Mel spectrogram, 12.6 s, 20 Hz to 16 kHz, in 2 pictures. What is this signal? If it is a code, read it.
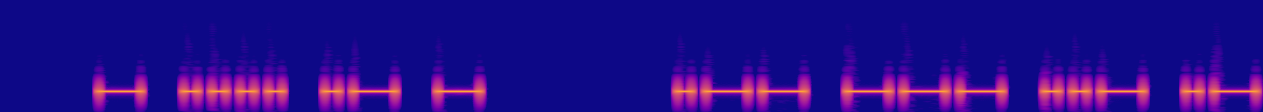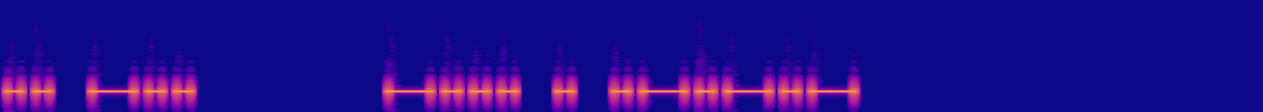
Morse code, heard as a keyed tone, about 17 wpm, 700 Hz. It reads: THAT WOULD BE.
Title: 2x Word-Spacing - Sentences from Top 200 Words - 17wpm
